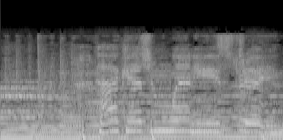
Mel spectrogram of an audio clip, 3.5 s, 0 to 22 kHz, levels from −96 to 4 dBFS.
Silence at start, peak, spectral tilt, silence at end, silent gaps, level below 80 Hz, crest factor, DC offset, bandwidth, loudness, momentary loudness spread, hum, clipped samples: 0 s; -8 dBFS; -5.5 dB/octave; 0 s; none; -30 dBFS; 12 dB; 0.8%; 8.6 kHz; -20 LUFS; 3 LU; none; under 0.1%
